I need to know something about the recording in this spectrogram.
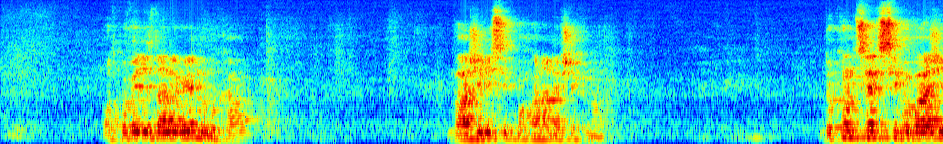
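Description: A young man speaks calmly into a microphone in short phrases with pauses.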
